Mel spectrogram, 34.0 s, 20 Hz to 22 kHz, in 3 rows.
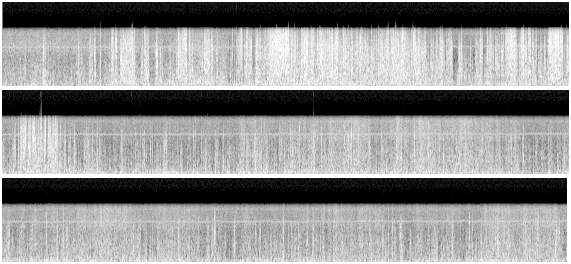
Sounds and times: Waves, surf: 0.0 - 33.9
Wind noise (microphone): 0.0 - 33.9.

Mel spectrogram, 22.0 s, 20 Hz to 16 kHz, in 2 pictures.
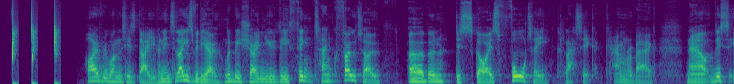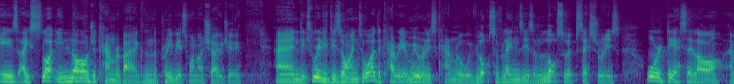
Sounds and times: Speech: 1.3 - 22.0.

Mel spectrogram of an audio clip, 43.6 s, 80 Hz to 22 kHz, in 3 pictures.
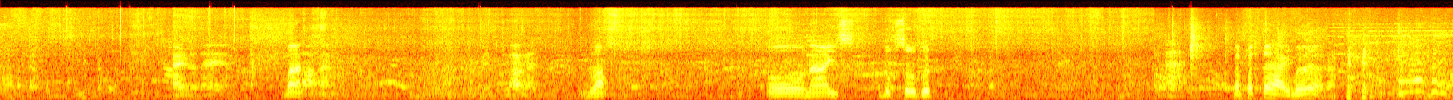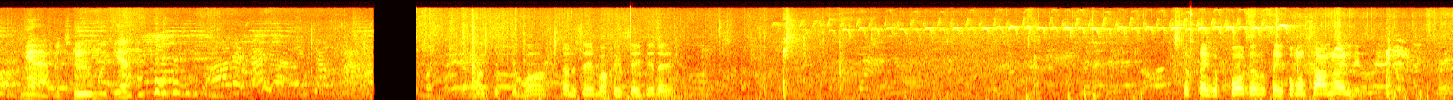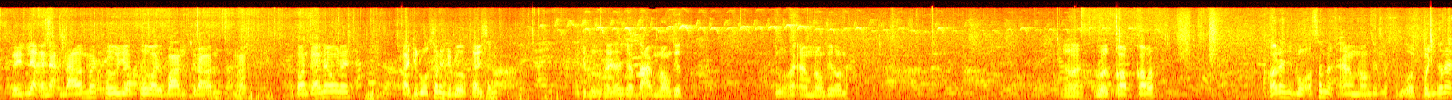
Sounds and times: Outside, urban or manmade: 0.0 - 43.5.

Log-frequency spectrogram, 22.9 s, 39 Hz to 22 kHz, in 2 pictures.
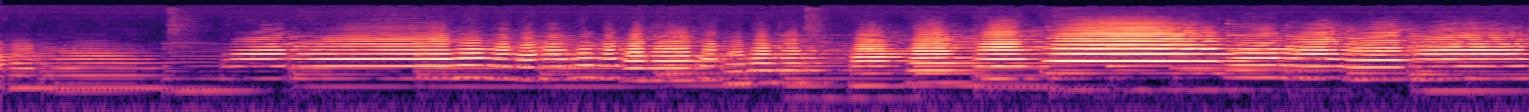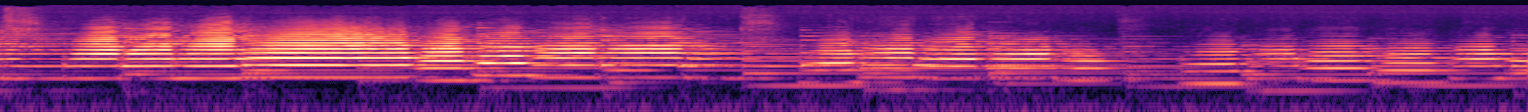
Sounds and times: French horn: 0.0 - 22.9.

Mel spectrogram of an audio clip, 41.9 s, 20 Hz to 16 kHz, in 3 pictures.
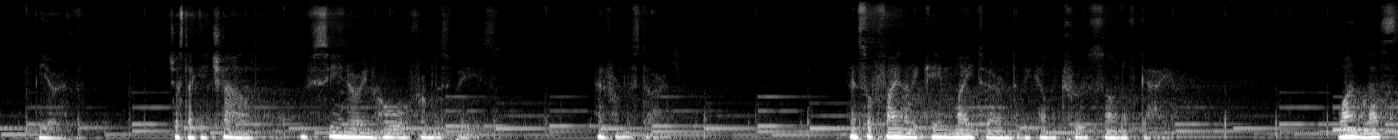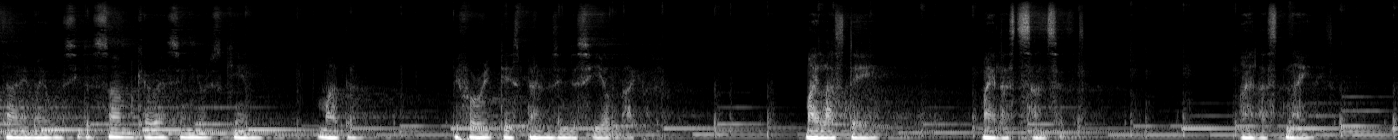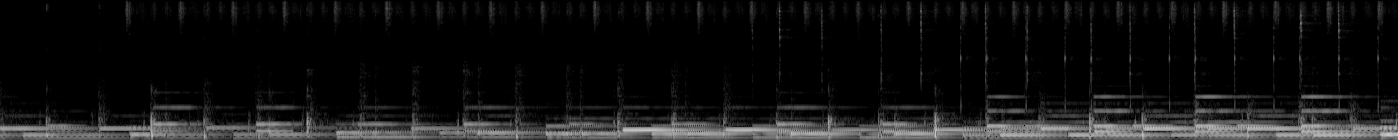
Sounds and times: Music: 0.0 - 41.9
Speech: 0.4 - 0.8, 1.7 - 5.0, 6.0 - 6.8, 8.5 - 11.8, 13.4 - 17.7, 18.5 - 20.6, 22.0 - 23.0, 23.8 - 24.9, 26.4 - 27.4.

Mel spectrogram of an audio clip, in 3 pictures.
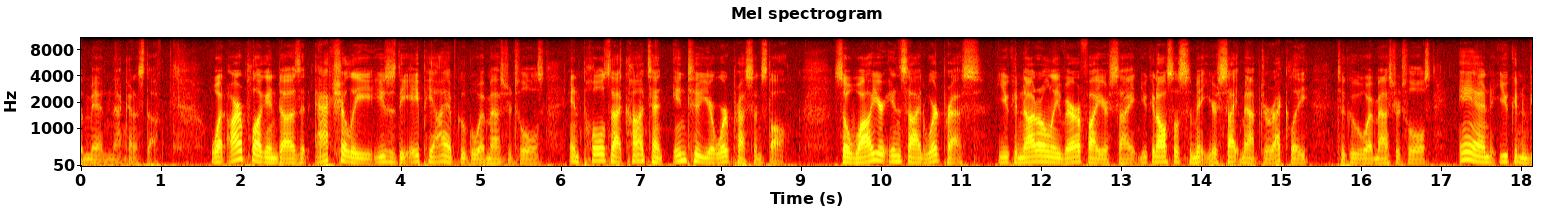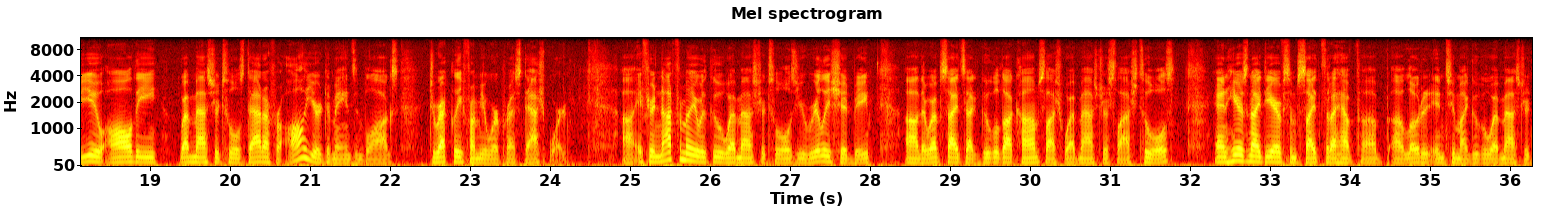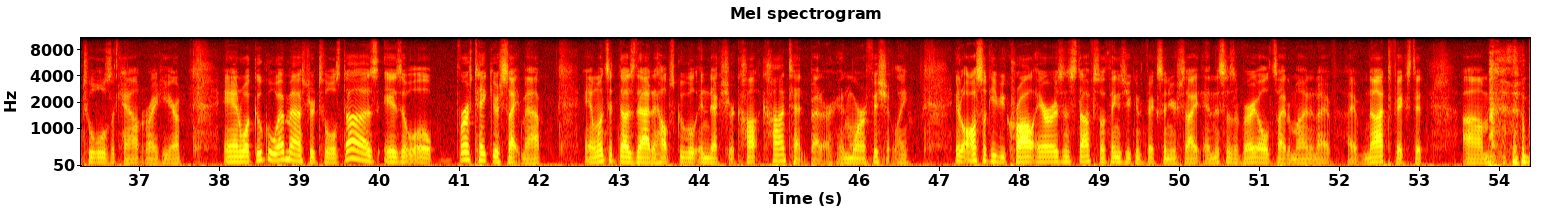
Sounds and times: Speech: 0.0 - 24.3, 24.9 - 54.3.

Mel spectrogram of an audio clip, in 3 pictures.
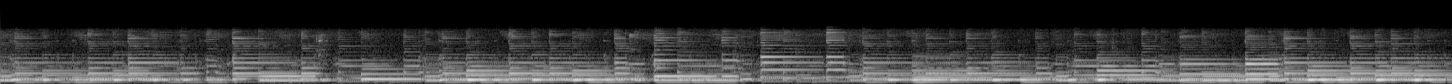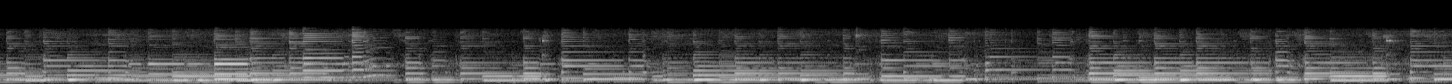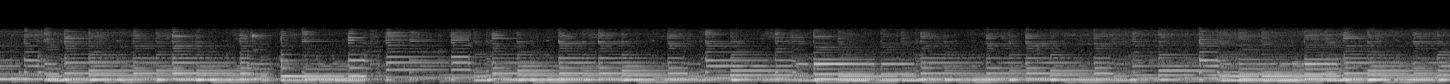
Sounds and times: Music: 0.0 - 43.5
Rustling leaves: 0.0 - 43.5.

